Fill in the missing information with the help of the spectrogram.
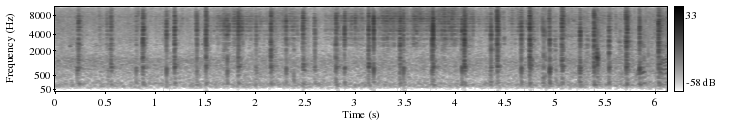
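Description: Hoofbeats of a ridden Thoroughbred mare striking a hard farm track in a steady rhythm, about four strikes a second, a little louder and quicker toward the end.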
